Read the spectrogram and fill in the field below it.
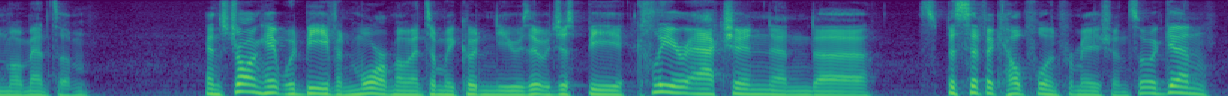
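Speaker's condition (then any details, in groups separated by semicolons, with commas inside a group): No condition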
